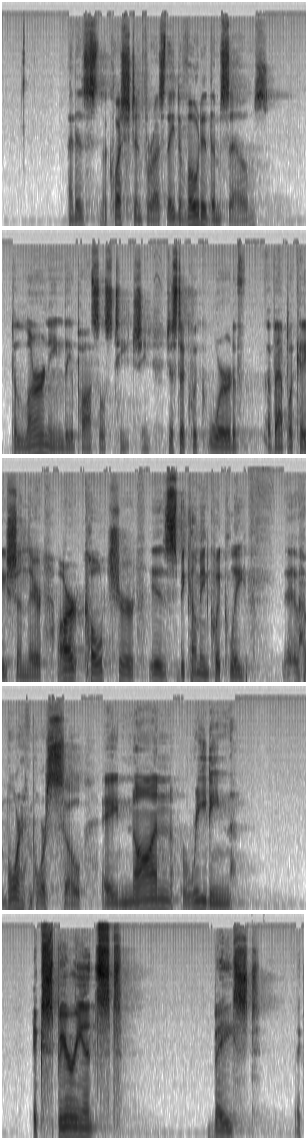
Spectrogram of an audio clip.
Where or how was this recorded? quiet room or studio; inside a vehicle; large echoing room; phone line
large echoing room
